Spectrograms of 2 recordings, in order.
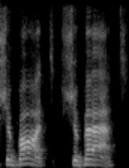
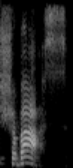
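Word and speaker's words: שבת: I think the Sparties pronounce Shabbat. I've heard that, Shabbat. They may, yeah, they may. And the Ashkenaz pronounce it Shabbos, right?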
